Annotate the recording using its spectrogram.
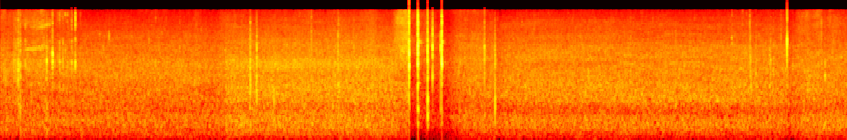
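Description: Steady rush of a forest creek and its small waterfall cascade. About halfway through, a quick run of four or five sharp clicks as a tripod is set up.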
